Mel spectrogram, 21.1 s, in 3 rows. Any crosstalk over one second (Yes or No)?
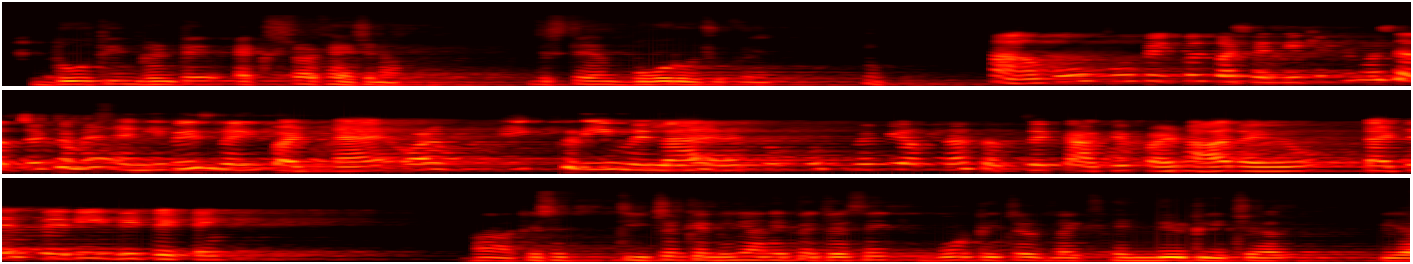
No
